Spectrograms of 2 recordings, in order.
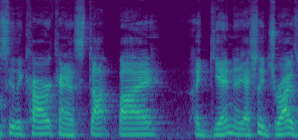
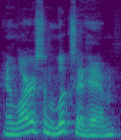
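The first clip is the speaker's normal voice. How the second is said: ordinary delivery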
